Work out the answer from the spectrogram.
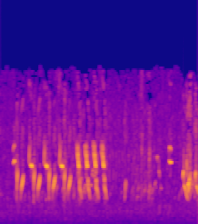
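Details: Goldfinch singing for songbird training: a rapid run of sharp chirps repeated about four per second, a brief lull, then a renewed liquid twitter.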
